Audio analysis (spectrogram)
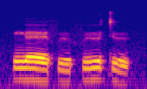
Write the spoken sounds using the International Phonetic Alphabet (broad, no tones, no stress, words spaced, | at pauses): ŋɛːfʏː fʏː tʏ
